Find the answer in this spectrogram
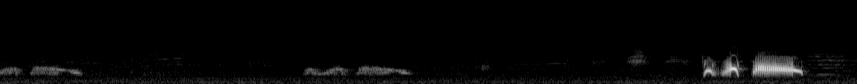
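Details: Spotted dove cooing in the intense 'thúc' style used to lure wild doves: two faint distant coo phrases early, then a loud close phrase of two short swelling hoots and a long steady low coo near the end.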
